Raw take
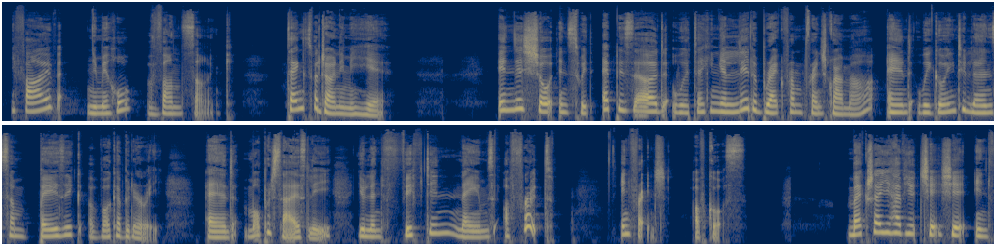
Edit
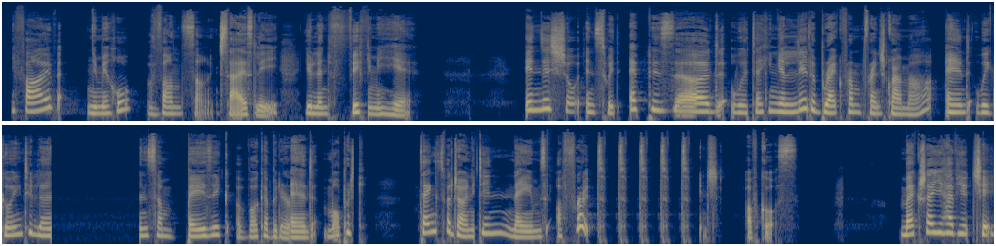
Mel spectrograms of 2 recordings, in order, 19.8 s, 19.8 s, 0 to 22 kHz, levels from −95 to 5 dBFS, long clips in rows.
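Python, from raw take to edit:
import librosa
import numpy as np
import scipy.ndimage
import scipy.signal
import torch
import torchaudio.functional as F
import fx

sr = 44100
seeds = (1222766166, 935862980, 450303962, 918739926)

y = fx.edit(x, sr, fx.swap(start_s=2.18, length_s=1.21, other_s=12.63, other_length_s=1.48),
    fx.fade_out_to(start_s=5.18, length_s=0.3, floor_db=-19.0),
    fx.stretch_span(start_s=6.04, length_s=0.63, factor=1.5),
    fx.insert_room_tone(at_s=9.82, length_s=0.89),
    fx.cut(start_s=11.33, length_s=0.68),
    fx.stutter_over(start_s=15.32, slice_s=0.21, count=5), tone=tone)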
